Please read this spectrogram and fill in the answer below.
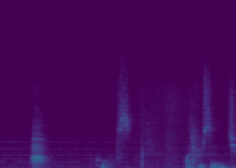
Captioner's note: somber music; sighs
